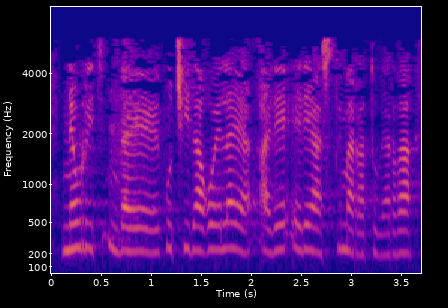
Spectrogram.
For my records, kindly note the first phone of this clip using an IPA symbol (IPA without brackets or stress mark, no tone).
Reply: n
